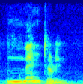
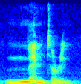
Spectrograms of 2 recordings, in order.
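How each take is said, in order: Both takes have the same delivery.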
